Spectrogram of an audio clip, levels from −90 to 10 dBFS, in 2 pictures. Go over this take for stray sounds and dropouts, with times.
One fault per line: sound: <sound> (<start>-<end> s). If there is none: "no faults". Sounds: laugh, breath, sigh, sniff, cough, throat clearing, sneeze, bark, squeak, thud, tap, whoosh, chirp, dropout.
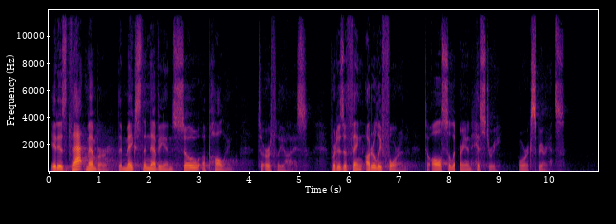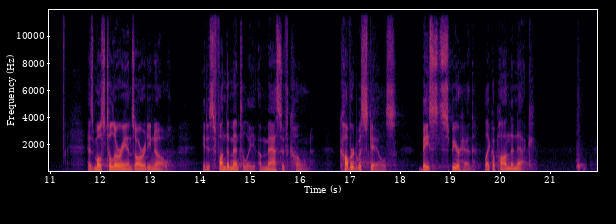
sound: dropout (8.1-8.2 s)
sound: whoosh (21.5-21.7 s)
